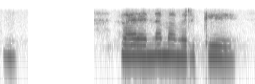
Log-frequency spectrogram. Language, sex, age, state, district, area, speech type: Tamil, female, 18-30, Tamil Nadu, Thanjavur, rural, conversation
